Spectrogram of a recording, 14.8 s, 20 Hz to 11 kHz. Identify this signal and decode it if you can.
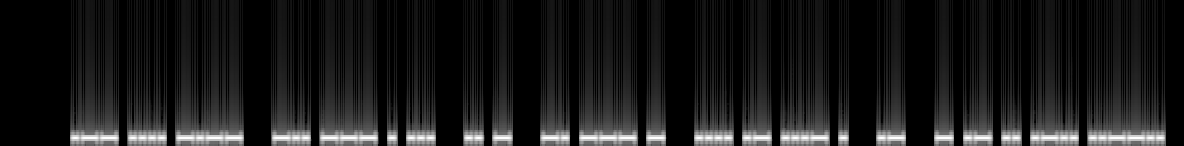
Morse code, heard as a keyed tone, about 20 wpm, 700 Hz. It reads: WHY DOES IT NOT HAVE A TAIL?
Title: Sentences from Top 1000 Words - Review Part 3 - 20wpm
